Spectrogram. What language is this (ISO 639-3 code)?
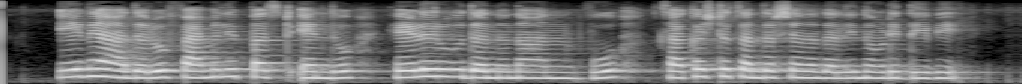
kan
